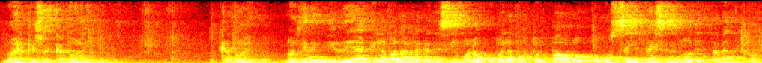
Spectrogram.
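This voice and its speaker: A man's voice: high voice, fast talker, dark tone, slight background noise. A man preaching a sermon, emphatic and repeating key words, asking rhetorical questions. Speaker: guest pastor. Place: church. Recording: roomy church hall, distant mic.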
